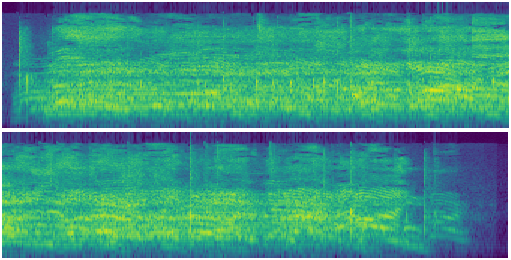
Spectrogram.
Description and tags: A crowd cheering very loudly. Some claps. Like a crowd at a wrestling match (all me, layered in audacity) recorded with a Mac's Built-in Microphone.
